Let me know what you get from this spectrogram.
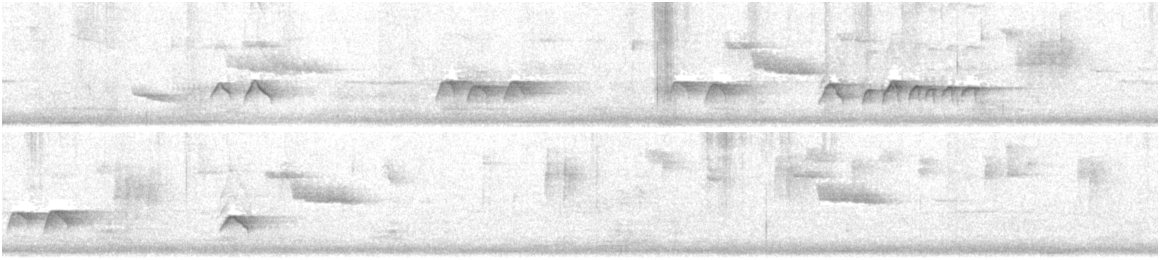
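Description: Small woodland birds calling in short bursts of quick, falling notes, about six bursts over the first fourteen seconds or so, then only a few faint high calls. A faint steady hiss lies beneath.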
